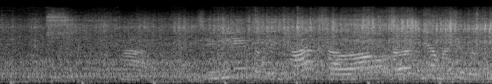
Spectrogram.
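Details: Nursing student's suction demonstration: the suction machine runs during a function check, with the catheter placed in 0.9% NaCl and its port closed with a thumb. Steady motor hum, rhythmic knocking and a rising hiss, with talk in the background.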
